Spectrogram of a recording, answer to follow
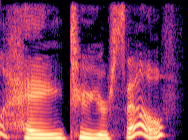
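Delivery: ordinary talk, nothing marked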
